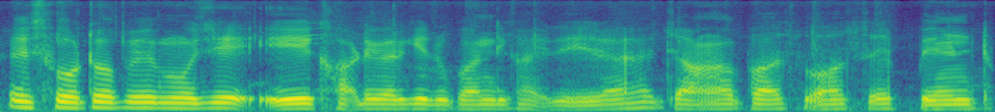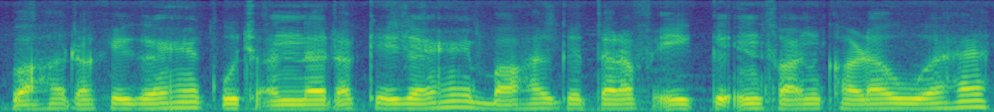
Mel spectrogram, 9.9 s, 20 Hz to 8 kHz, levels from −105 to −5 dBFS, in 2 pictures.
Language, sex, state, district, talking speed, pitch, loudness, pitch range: Hindi, male, Madhya Pradesh, Katni, 205 wpm, 125 Hz, -17 LUFS, 120-135 Hz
